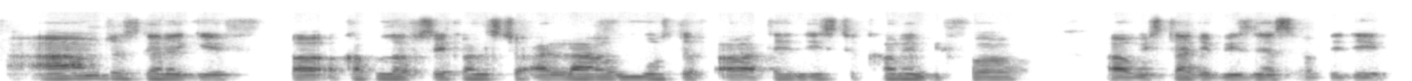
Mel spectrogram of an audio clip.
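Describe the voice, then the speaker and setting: Polite halting man hosting a webinar. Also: on the low side, little pitch movement, darkish tone. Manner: polite, apologetic, halting with many fillers. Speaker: training coordinator and webinar host. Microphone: video call.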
